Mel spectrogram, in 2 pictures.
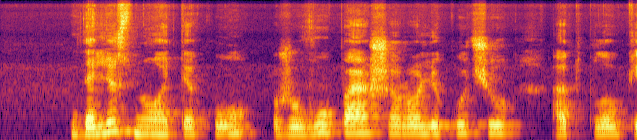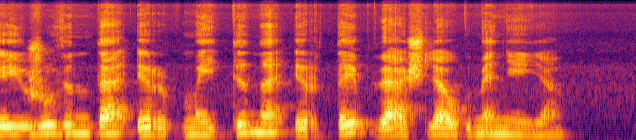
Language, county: Lithuanian, Kaunas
